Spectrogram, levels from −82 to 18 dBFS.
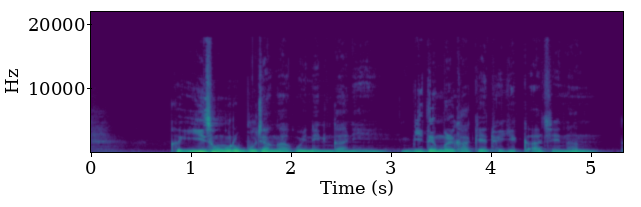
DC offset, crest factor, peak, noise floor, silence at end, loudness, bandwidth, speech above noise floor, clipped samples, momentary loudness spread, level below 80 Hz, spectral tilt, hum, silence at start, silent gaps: under 0.1%; 18 dB; -8 dBFS; -65 dBFS; 0.25 s; -26 LUFS; 14 kHz; 40 dB; under 0.1%; 16 LU; -52 dBFS; -7.5 dB/octave; none; 0.85 s; none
